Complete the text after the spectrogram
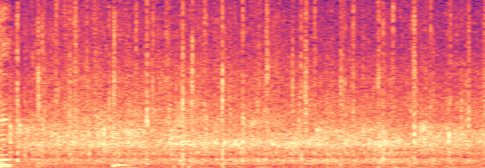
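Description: A crowd claps steadily for about three seconds, a dense, even wash of many hands with no clear pauses, holding a fairly constant loudness throughout.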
